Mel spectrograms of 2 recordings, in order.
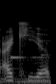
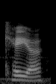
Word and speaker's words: IKEA: Sorry, I want to say it like Americans or US the the IKEA, but it's the Kaya.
